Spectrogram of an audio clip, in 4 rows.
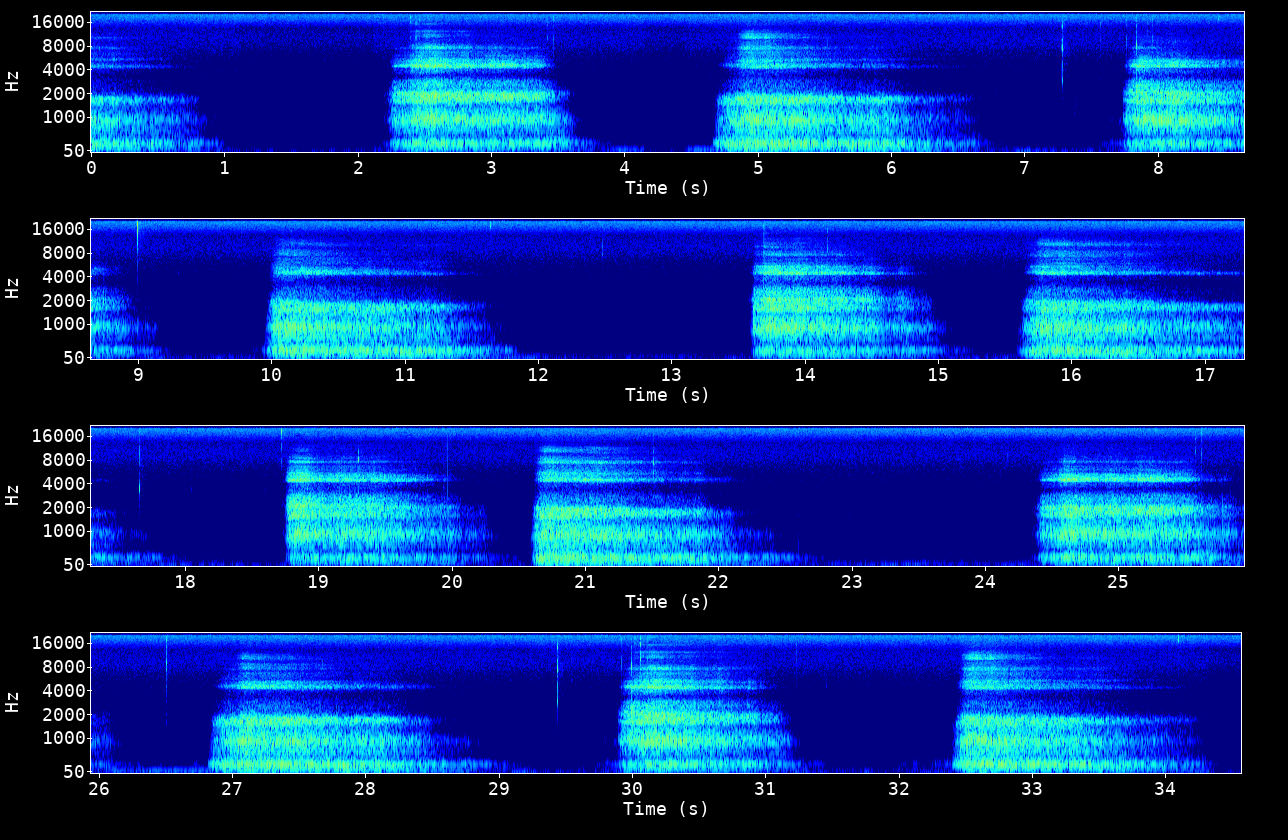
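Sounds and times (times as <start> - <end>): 
whispered breathing: 0.0 - 1.0, 2.2 - 3.7, 4.6 - 6.7, 7.7 - 9.2, 10.0 - 11.8, 13.6 - 17.8, 18.8 - 22.6, 24.4 - 26.1, 26.8 - 29.0, 29.9 - 31.3, 32.4 - 34.4.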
